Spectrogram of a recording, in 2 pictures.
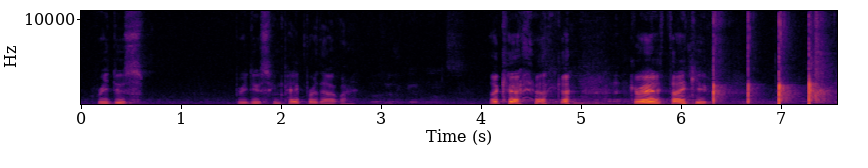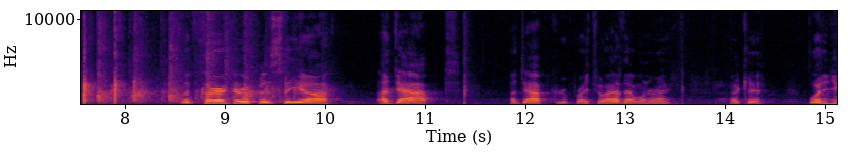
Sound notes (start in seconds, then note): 3.1 audience applause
